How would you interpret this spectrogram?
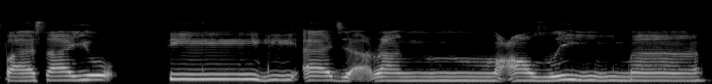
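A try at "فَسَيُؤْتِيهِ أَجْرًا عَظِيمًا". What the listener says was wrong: Di situ nggak boleh ditahan ya, karena itu izhar. Izhar dibaca jelas, tidak ditahan. Fasayu'tihi ajran 'azima. Nggak boleh ditahan. Ajran 'azima.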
